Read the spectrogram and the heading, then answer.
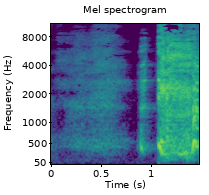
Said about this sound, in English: Sorry about the cough.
